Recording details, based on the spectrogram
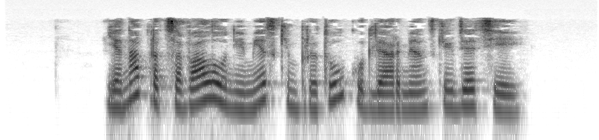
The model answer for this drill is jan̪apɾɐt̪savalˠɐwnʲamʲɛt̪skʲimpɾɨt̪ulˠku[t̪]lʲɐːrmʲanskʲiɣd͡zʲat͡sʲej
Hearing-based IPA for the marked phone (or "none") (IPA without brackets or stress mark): d̪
